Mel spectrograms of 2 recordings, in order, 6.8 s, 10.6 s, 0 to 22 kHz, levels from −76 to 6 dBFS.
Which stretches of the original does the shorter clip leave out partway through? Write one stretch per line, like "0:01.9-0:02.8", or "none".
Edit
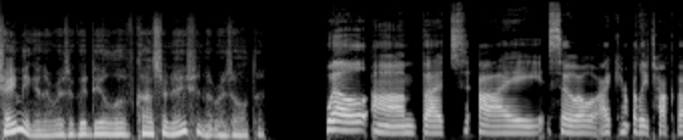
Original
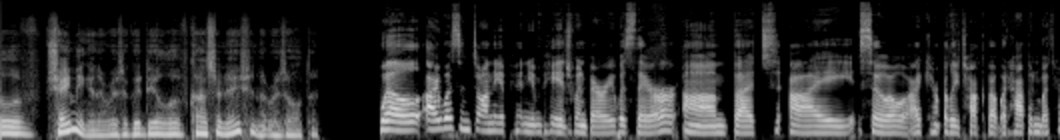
0:04.2-0:06.8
